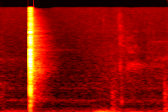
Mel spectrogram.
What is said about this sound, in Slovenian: Klapa.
